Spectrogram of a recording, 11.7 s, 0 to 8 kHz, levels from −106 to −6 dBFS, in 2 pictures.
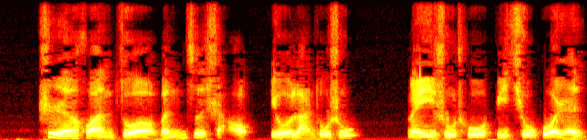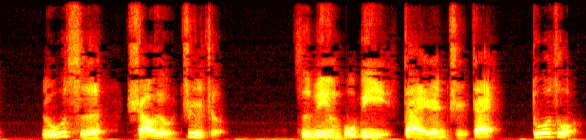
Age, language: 30-49, Chinese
